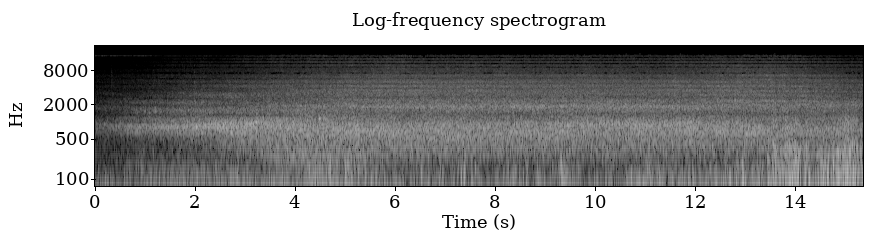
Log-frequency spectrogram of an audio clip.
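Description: Coaches of a steam-hauled passenger train running past at speed: a steady rush of wheels on rails that builds over the first two seconds. Near the end a deeper sound comes from the diesel locomotive at the tail.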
